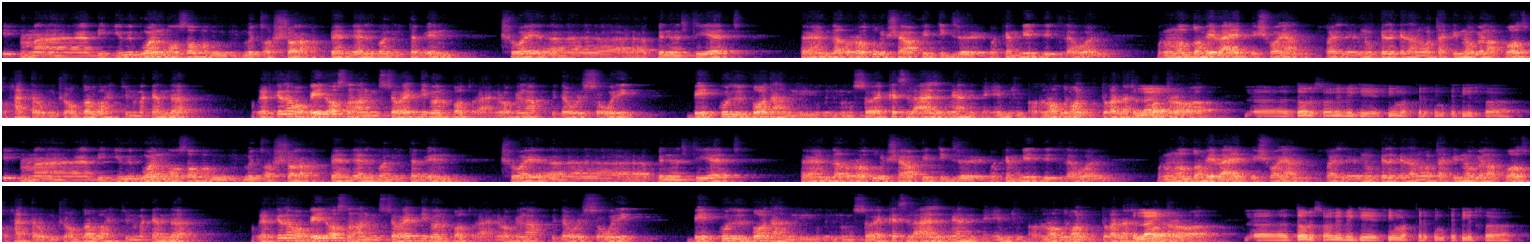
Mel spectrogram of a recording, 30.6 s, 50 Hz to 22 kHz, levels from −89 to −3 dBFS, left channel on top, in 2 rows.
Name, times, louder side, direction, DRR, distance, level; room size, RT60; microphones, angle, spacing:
voice 1, 0.0-4.6 5.0-7.4 8.0-11.1 11.5-17.2 17.8-21.6 22.1-27.4, left 1 dB, 15° left, 0.7 m, -22 dB
voice 2, 26.6-27.1 27.7-30.4, right 3 dB, 30° right, 0.4 m, -22 dB
9.5 x 4.6 x 5.5 m
head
